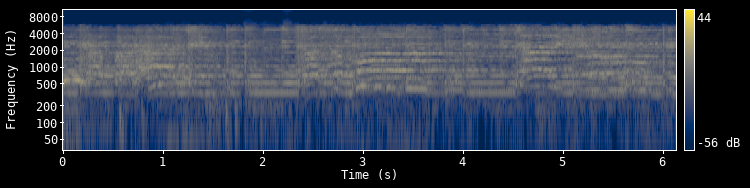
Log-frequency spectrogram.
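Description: A children's song: a singing voice holding long notes over backing music.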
